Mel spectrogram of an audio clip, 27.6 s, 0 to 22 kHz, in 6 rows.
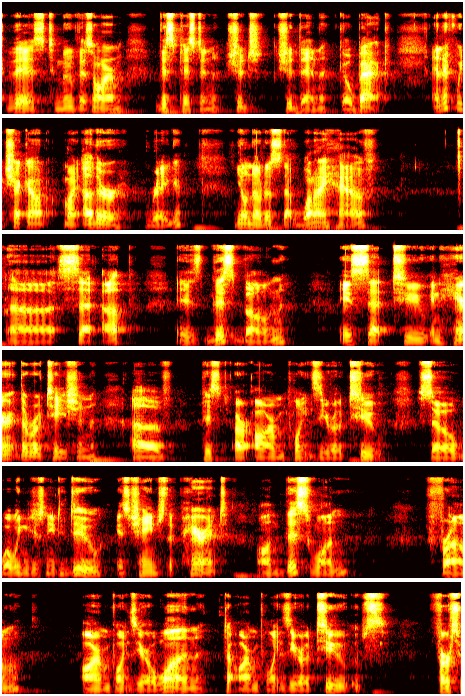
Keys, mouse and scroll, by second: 1.2 z, 1.7 z, 3.1 shift+middle click, 3.8 shift+middle click, 5.4 click, 6.2 right click, 6.9 shift+middle click, 7.3 ctrl+Tab, 7.7 z, 7.9 shift+middle click, 8.4 a, 8.7 scroll down 2, 9.3 shift+middle click, 9.6 scroll up 2, 10.3 right click, 11.6 click, 13.4 scroll up 1, 14.8 z, 15.2 right click, 17.5 shift+middle click, 19.1 click, 20.2 right click, 20.5 right click, 20.9 z, 21.1 shift+middle click, 22.5 scroll up 4, 23.5 Tab, 24.4 click, 26.8 ctrl+z.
